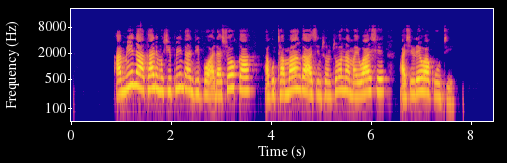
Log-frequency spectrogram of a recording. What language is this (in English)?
Nyungwe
